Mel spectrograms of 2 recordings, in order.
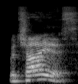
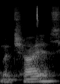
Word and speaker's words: Machias: Machias, how are you? No, that's not how you say it. Machias?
